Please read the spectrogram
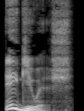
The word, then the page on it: aguish: British English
